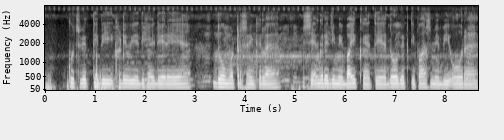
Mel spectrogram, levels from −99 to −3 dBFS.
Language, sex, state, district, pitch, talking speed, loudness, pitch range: Hindi, male, Rajasthan, Bikaner, 120 Hz, 175 wpm, -17 LUFS, 120-125 Hz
